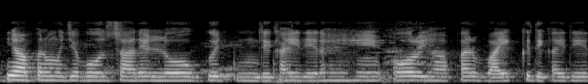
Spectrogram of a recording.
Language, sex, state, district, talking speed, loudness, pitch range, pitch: Hindi, female, Haryana, Charkhi Dadri, 185 wpm, -21 LUFS, 175-185 Hz, 180 Hz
